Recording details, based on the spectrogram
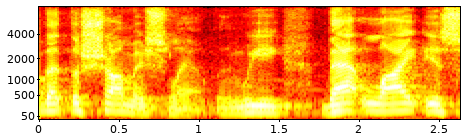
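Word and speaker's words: שמש: But the word Shamash, Shin Mem Shin, can also be pronounced Shemesh.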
